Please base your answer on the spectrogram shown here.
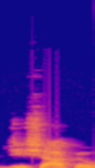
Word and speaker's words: Jishaku: Magnet World, or rather Jishaku World. That is the pronunciation.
